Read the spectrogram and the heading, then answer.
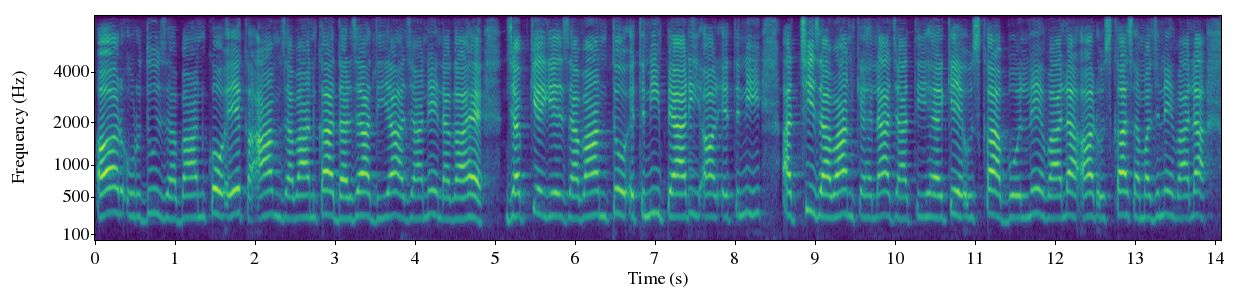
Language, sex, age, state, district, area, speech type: Urdu, female, 18-30, Bihar, Darbhanga, rural, spontaneous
